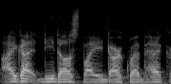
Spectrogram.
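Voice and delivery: ordinary delivery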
